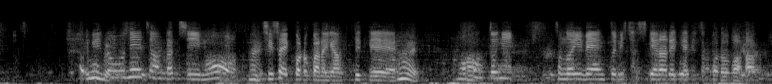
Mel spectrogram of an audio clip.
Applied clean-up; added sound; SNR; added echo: neural separator model SepFormer DNS4.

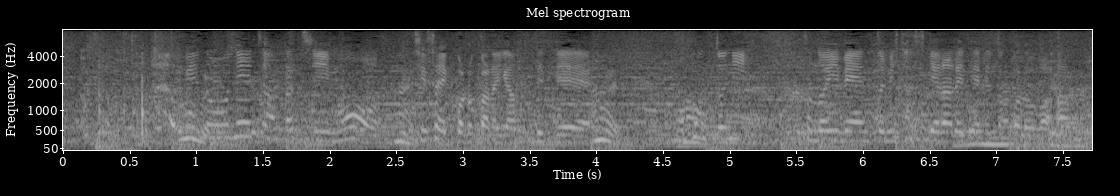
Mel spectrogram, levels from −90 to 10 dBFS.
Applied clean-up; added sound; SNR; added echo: none; none; none; none.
